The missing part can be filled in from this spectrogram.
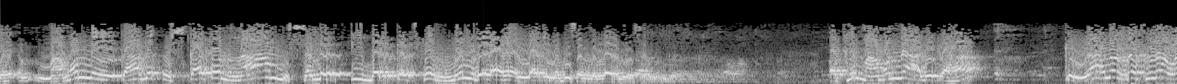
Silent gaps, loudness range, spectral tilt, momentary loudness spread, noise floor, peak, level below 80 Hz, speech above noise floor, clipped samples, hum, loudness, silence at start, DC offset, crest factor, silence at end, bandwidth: none; 4 LU; -3 dB/octave; 14 LU; -28 dBFS; 0 dBFS; -32 dBFS; 21 dB; under 0.1%; none; -8 LUFS; 0 s; under 0.1%; 8 dB; 0 s; 7.4 kHz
